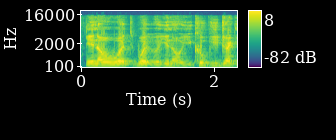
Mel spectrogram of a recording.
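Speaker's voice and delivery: ordinary talk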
